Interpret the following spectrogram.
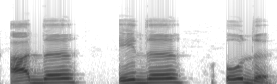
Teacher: دال میں قلقلہ بھی کریں گے جیسے طا میں کیا تھا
